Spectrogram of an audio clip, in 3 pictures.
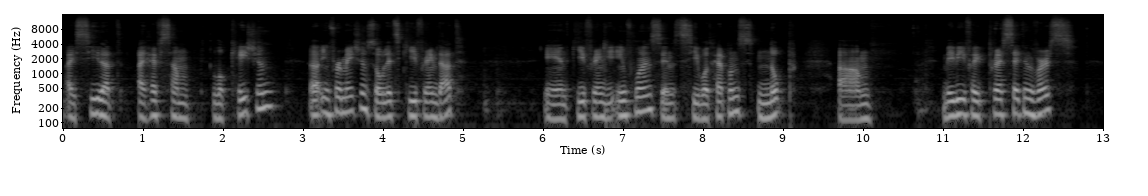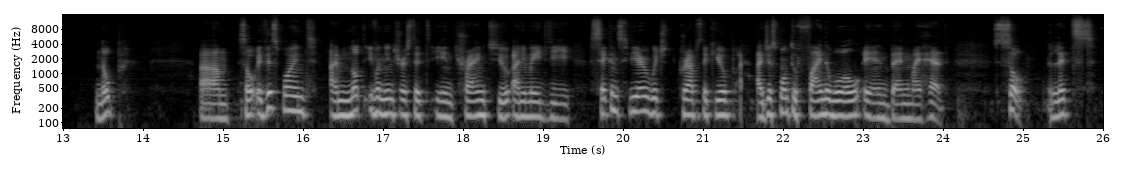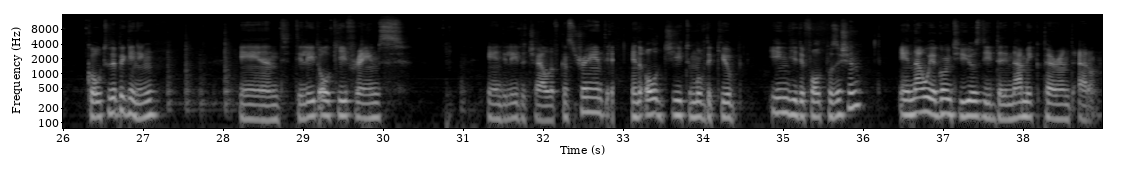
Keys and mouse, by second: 4.2 i, 6.7 i, 7.7-10.6 drag, 11.6 click, 12.7-14.8 drag, 19.9-21.0 drag, 25.7 click, 25.9 click, 28.6 click, 29.6 Delete, 30.4-30.7 drag, 30.7 Delete, 32.6 alt+g.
